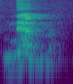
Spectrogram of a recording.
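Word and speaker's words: ⲛⲉⲙ: This word, nem. So pronounce it like it looks.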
